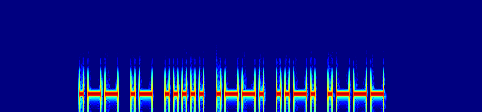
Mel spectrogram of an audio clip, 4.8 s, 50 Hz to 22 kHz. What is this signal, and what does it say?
Morse code, heard as a keyed tone, about 28 wpm, 700 Hz. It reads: WA5PFJ
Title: Call Signs - 28wpm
